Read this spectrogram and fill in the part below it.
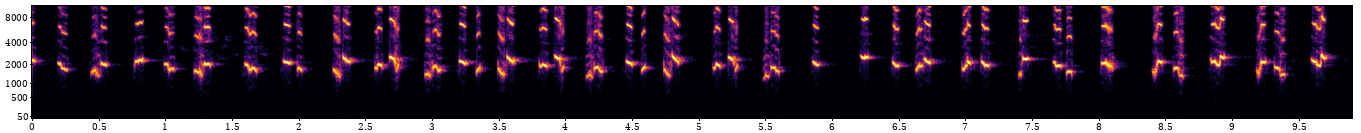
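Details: Lively sooty-headed bulbul song lasting almost ten seconds, with a steady stream of short, bright whistled notes, some doubled, delivered at an even, busy pace against a silent background.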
